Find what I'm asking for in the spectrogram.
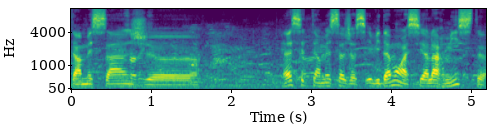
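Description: In a room with audible echo and crowd noise in the background, a man of medium pitch talks at a moderate pace with ordinary pitch variation. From Switzerland, Nyon (Vaud). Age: 40s. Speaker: university staff member. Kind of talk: interview. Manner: hesitant, with fillers and repetitions.

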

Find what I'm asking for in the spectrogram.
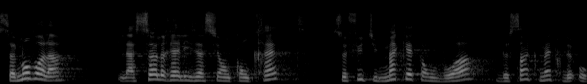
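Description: A man with a Romanian accent talks at a fairly slow pace in a high voice with ordinary pitch variation. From Switzerland, Lausanne (Vaud), born in Romania. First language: Romanian (speaking French). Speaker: writer. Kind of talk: public lecture.

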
